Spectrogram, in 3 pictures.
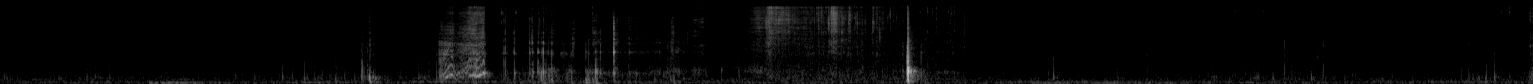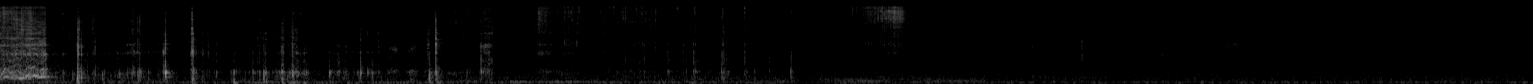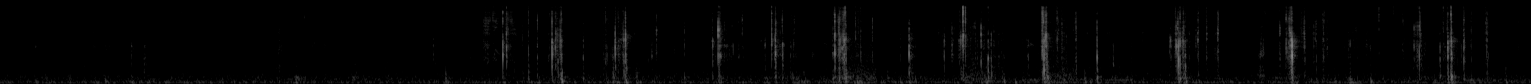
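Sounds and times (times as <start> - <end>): plastic cases rustling and scraping: 3.1 - 9.7, 15.3 - 22.8.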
